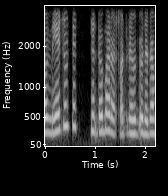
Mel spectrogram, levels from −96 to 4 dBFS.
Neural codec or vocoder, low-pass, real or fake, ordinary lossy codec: autoencoder, 44.1 kHz, a latent of 192 numbers a frame, MeloTTS; 3.6 kHz; fake; Opus, 32 kbps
